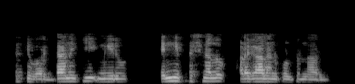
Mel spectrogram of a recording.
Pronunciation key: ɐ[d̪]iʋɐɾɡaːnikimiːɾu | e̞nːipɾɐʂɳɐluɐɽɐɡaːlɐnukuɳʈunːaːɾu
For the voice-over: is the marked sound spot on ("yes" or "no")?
no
